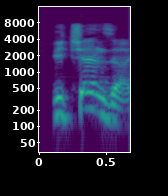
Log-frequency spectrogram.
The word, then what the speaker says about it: Vicenza: So you were in correct me if I'm pronouncing, Vicenza? Vicenza, yes.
